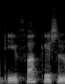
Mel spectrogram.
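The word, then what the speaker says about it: defalcation: अगला वर्ड आपका डिफाल्केशन। तो डिफाकेशन यानी होता है गबन घोटाला, यहाँ एल साइलेंट है, डिफाकेशन बोलेंगे।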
